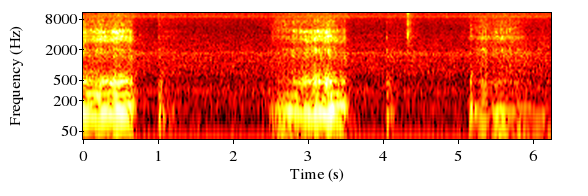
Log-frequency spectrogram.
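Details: Cocker spaniel who died at 3 years old, snoring loudly and dreaming in sleep: loud, low rumbling snores, about three in six seconds, separated by quiet pauses with small twitchy sounds.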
